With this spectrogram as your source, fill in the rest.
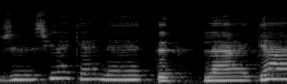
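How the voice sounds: The reading voice is natural, and its pitch variation is ordinary.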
